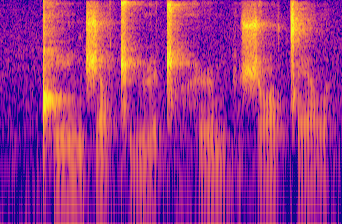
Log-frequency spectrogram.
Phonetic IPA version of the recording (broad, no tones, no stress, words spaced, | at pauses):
ǃʰe nd͡ʒɛlˠǁyɭə ɡ͡ǁʊhə˞mby ʃɔlˠǀɛlˠ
